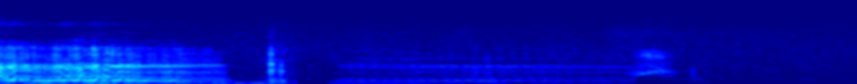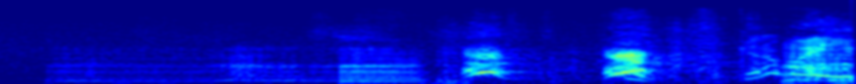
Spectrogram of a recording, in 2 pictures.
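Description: A dog growls and barks at a man in the medieval video game Kingdom Come: Deliverance, sustained low growling broken by a few sharp, loud barks near the end, with no talking.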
